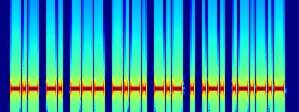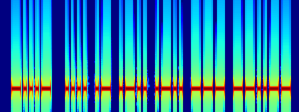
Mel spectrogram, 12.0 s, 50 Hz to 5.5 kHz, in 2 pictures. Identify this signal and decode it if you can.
Morse code, heard as a keyed tone, about 20 wpm, 600 Hz. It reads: KNOCKER. <BT> HALLO,
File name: cw-books / winnie-the-pooh / winnie-20wpm-page-0048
